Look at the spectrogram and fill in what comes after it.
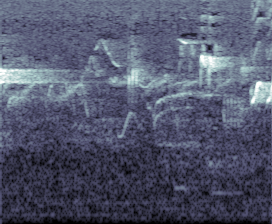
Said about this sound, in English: Birds begin to fly and squawk in fear and fly away overhead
